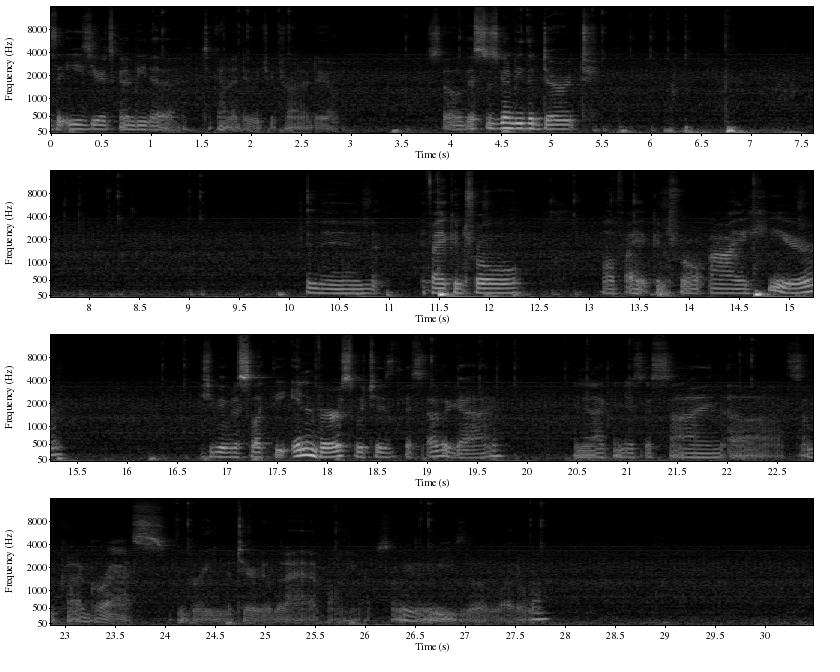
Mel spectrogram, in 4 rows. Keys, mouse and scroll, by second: 1.0 click, 1.9 click, 2.3 click, 3.6 alt+middle click, 4.7 ctrl+click, 5.4 ctrl+click, 5.8 alt+middle click, 6.2 middle click, 6.8 m, 7.8 middle click, 8.2 click, 9.0 click, 11.5 ctrl+i, 12.6 alt+middle click, 13.2 alt+middle click, 14.6 ctrl+i, 16.4 alt+middle click, 17.7 alt+middle click, 19.0 click, 19.3 middle click, 19.7 middle click, 20.4 middle click, 20.8 middle click, 22.1 click, 24.1 click, 24.9 alt+middle click, 26.5 click, 27.7 click.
